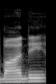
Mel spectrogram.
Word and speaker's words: Bondi: I'm a little confused with the Attorney General of Florida, Pam Bondi. Is that, mm-hmm. is that right? – I do believe that's the correct pronunciation.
